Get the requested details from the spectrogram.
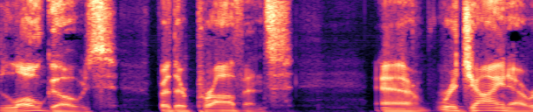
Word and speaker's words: Regina: people say regina is the city that rhymes with fun so the tourism board took advantage of that and mm.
